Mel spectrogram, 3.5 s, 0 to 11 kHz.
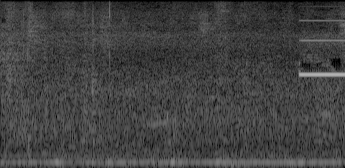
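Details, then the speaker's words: Multimeter continuity check on a Ram 1500 5.7 melting ignition coils: faint scratching, then a steady high beep confirming the control wire goes to coil 7; continuity beep. "So to demonstrate, if you got continuity, 2 wires, you'll hear it beep."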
